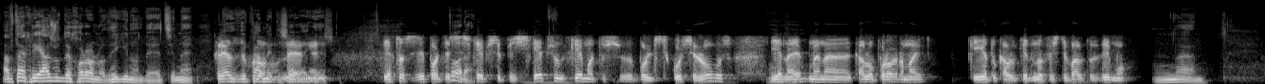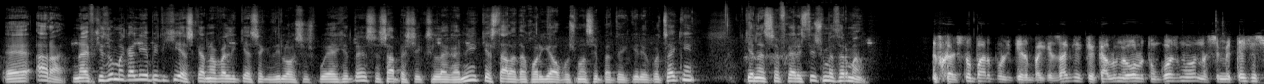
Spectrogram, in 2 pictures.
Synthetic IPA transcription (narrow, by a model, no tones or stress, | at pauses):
ɐft̪ɐxɾiɐzo̞nd̪e̞xɾo̞no̞ðeʝino̞nd̪eet͡sine̞ | xɾiɐzoðd̪ekɾɐonmet̪isneis | ʝɐft̪o̞sɐsipɐo̞t̪ietoɾɐscepsi̥sepisce̞psunce̞me̞t̪uspo̞lit̪i̥st̪i̥kusilo̞ɣusʝɐnɐe̞xumeenɐkɐlo̞pɾo̞ɣɾɐmɐ | ceʝɐt̪okɐlociɾinufe̞st̪ivɐlt̪oðimo | ne | eʔɐɾɐnɐefçiθume̞kɐlie̞pit̪içiɐsi̥kɐɾnɐvɐlice̞se̞kðilo̞sispue̞çe̞t̪e̞sesɐpesiksilɐɣɐnice̞st̪ɐɐlɐt̪ɐxo̞ɾʝɐo̞po̞zmɐsipɐt̪e̞ciɾieko̞t͡sɐci | ce̞nɐsi̥se̞fxɐɾist̪isumeθe̞ɾmɐ | efxɐɾist̪o̞pɐɾɐpo̞liciɾiepɐcezɐcice̞kɐlumeo̞lot̪o̞ŋɡo̞zmo̞nɐsime̞t̪eçis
